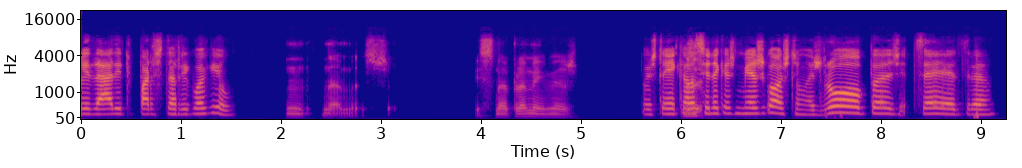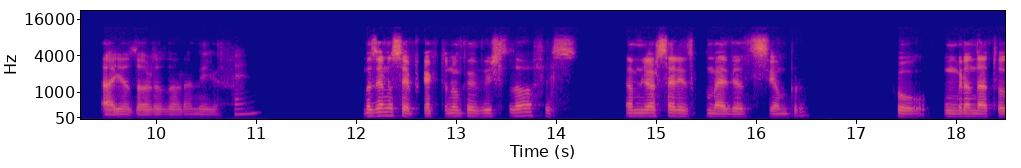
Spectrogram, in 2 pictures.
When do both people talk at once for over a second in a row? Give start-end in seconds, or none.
none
